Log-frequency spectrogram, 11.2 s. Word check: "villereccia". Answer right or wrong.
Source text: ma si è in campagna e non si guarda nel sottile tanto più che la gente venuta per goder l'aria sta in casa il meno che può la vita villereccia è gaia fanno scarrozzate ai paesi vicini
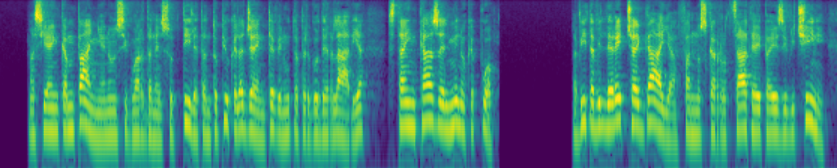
right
